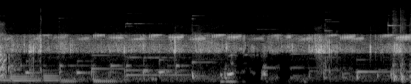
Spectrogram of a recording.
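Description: A recorded chorus of frogs calling: a dense, fast-pulsing trill held steady throughout, with soft background music underneath.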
